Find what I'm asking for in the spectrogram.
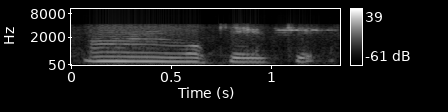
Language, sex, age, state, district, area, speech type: Tamil, female, 30-45, Tamil Nadu, Mayiladuthurai, urban, conversation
